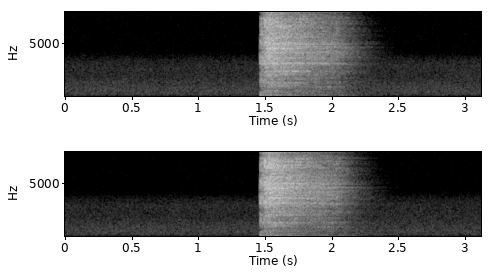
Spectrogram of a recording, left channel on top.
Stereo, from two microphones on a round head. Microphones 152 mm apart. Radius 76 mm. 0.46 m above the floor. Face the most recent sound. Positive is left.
turn(degrees=-20)  # may be behind; listen again after turning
